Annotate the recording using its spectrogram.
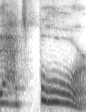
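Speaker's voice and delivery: high mock scream. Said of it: "screaming at him".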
